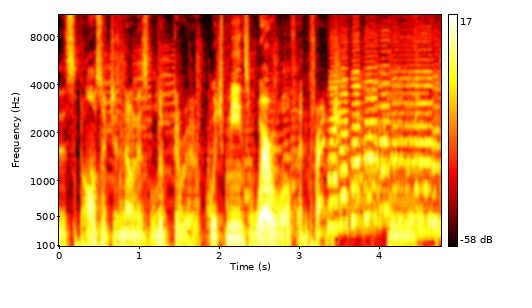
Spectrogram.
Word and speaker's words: Loup-Garou: that much is I think that's how it's pronounced in French but it is also just known as Luke Guru which means werewolf in French this is the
